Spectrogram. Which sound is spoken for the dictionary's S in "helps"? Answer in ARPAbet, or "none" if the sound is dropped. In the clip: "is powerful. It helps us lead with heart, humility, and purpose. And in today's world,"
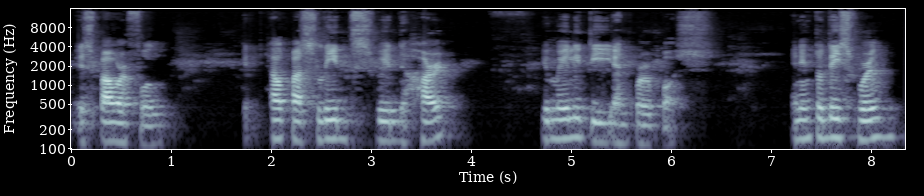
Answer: none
